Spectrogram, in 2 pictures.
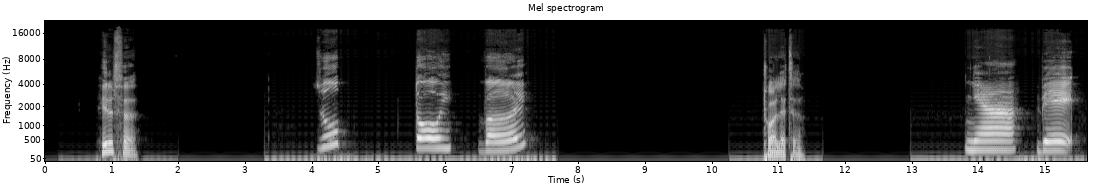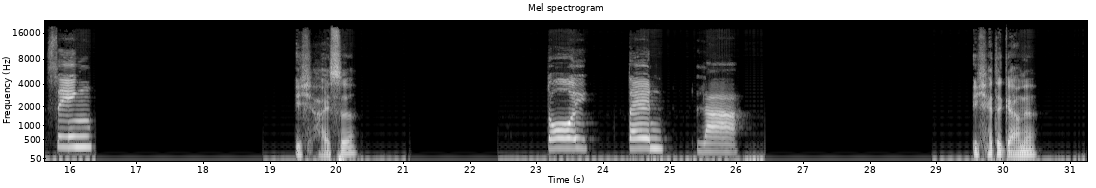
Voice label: vietnamesisch

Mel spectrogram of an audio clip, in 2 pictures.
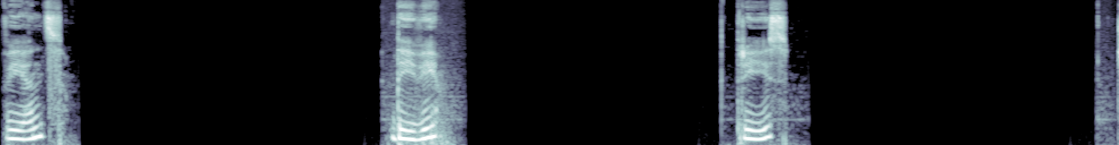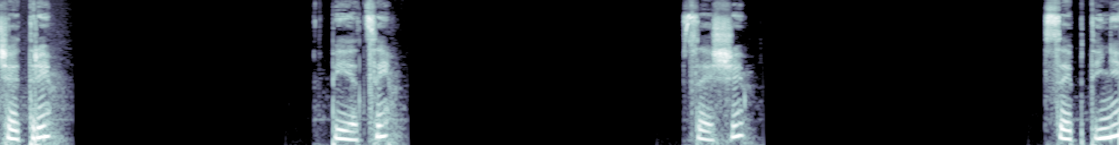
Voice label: lettisch

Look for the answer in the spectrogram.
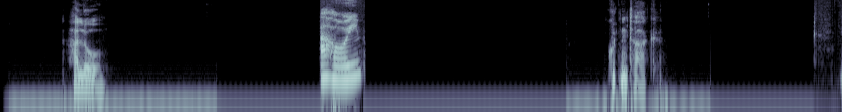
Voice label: slowakisch

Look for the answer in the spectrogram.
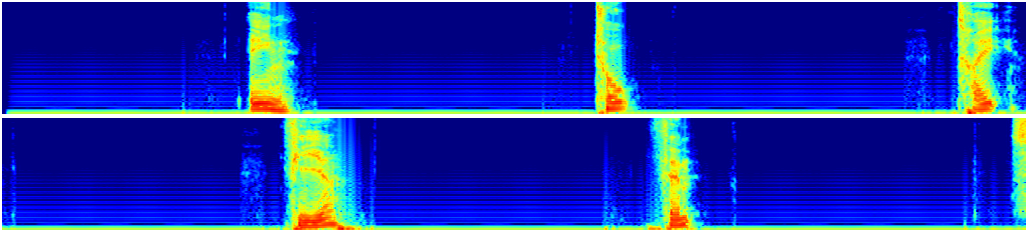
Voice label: daenisch

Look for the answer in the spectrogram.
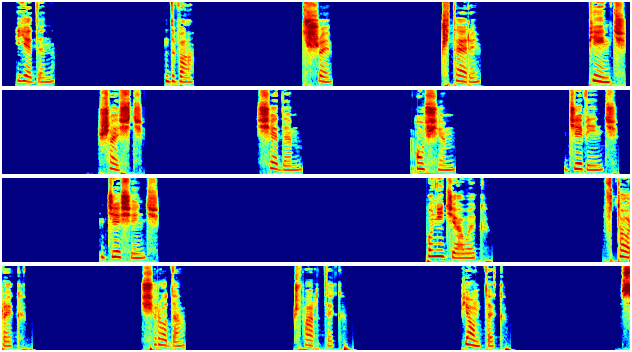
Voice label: polnisch

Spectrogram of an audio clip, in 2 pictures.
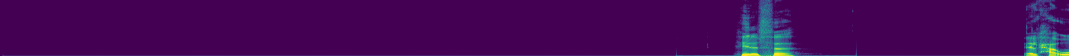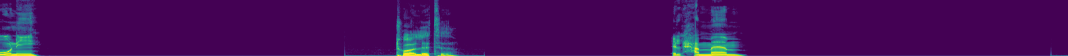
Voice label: aegyptisch

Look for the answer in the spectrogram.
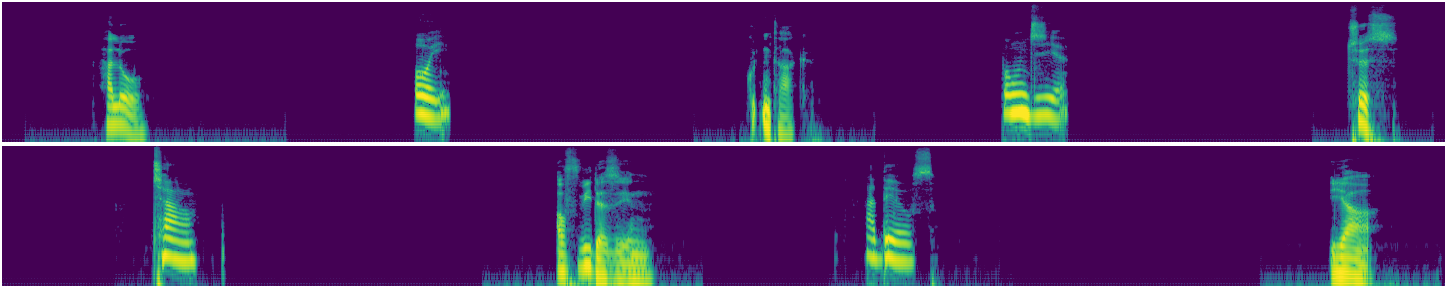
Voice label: brasilianisch

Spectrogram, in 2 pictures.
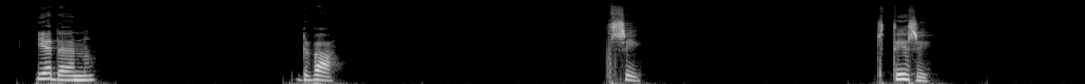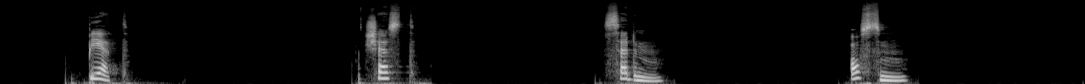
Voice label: Tschechisch

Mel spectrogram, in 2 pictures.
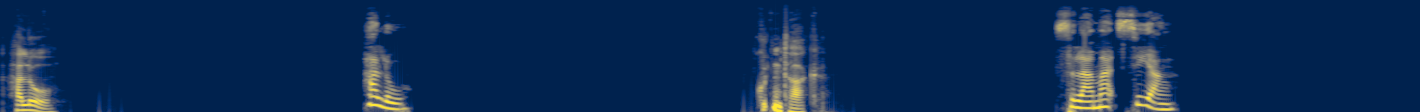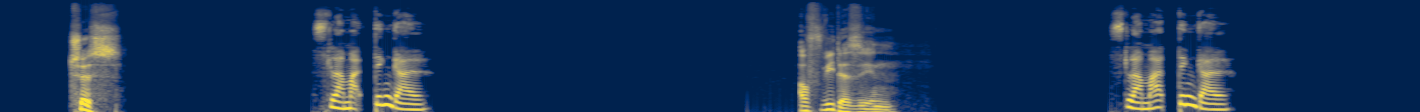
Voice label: malaysisch

